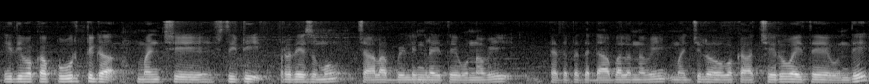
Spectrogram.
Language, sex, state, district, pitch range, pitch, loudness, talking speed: Telugu, male, Andhra Pradesh, Manyam, 110-125 Hz, 115 Hz, -18 LUFS, 115 wpm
